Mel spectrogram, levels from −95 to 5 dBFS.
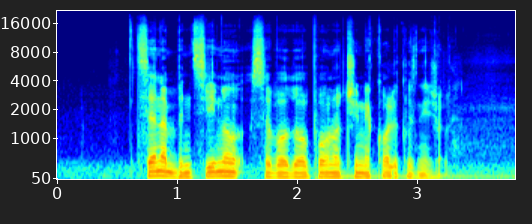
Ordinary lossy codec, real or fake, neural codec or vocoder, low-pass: none; fake; vocoder, 44.1 kHz, 128 mel bands every 512 samples, BigVGAN v2; 19.8 kHz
